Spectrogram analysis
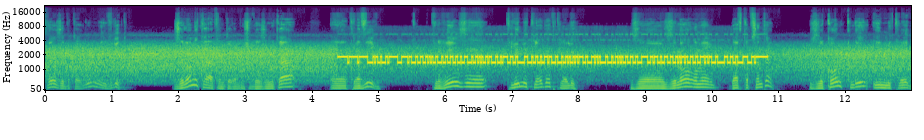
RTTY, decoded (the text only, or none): MAIS IL SAGIT LA DUNE SIMPLIFICATION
